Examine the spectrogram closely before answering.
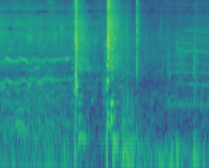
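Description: A cannon fires with a loud boom that echoes off the hills.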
